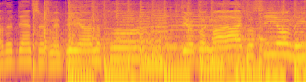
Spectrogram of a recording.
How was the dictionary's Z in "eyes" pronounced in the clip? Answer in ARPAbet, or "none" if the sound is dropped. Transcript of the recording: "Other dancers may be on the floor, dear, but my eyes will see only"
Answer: Z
